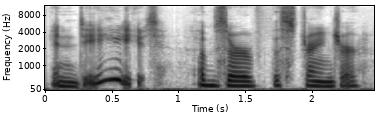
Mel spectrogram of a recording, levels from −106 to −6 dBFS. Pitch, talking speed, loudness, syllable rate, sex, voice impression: 220 Hz, 95 wpm, -17 LUFS, 4.2 syllables/s, female, feminine, adult-like, tensed, slightly powerful, bright, soft, clear, slightly cute, calm, friendly, reassuring, elegant, slightly sweet, kind, slightly modest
